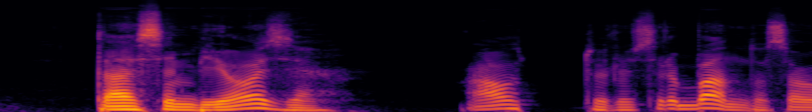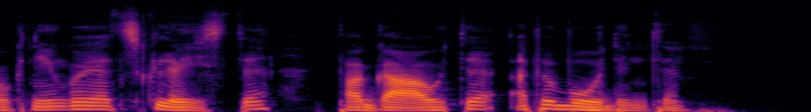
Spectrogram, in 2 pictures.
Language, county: Lithuanian, Klaipėda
